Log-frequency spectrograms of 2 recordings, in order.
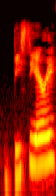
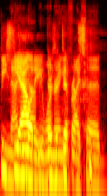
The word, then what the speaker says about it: bestiary: continue on the game make sure you're pronouncing it bestiary because if you're not careful and say something else or Google it weird shit's gonna come up so it's Beastie not bestiality the wrong one no you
